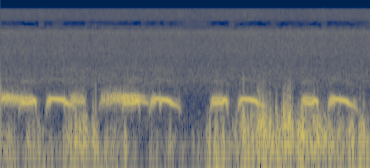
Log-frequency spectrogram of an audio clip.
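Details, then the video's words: Spotted dove call used for luring wild doves: a run of soft, low, steady coos with slight downward slurs, set against constant low rumbling background noise. "Chim cu gáy chiêu kích mồi tập bổi nhanh nổi hiệu quả"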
